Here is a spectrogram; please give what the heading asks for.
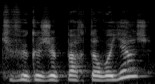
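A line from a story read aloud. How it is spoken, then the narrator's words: Exclaimed. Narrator (French): s'écria-t-il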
